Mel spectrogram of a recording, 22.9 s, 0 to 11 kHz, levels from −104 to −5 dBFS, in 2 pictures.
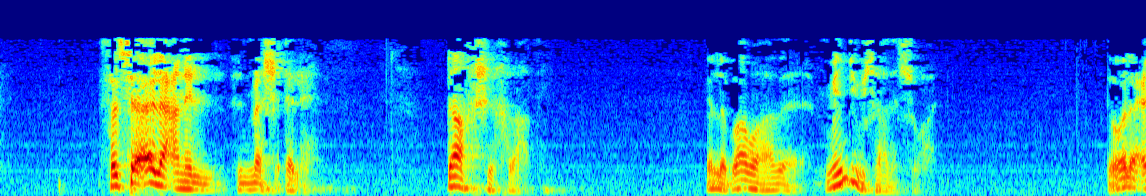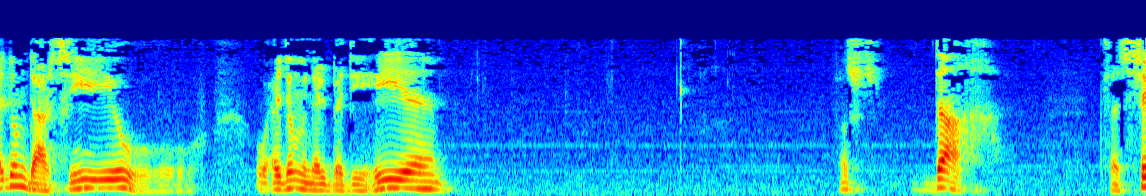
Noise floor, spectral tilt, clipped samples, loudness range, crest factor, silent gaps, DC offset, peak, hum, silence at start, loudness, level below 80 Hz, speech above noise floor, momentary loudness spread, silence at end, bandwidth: -62 dBFS; -10 dB/octave; under 0.1%; 10 LU; 22 dB; none; under 0.1%; -2 dBFS; none; 1.05 s; -21 LUFS; -58 dBFS; 42 dB; 20 LU; 0 s; 5.8 kHz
